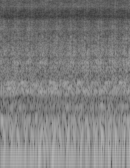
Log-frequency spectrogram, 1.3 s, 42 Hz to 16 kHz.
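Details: 1936 Buick Century 320ci straight-8 after exhaust manifold leak repair, warming up: even, steady idle with no puffing or ticking at the manifold; smooth, healthy.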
